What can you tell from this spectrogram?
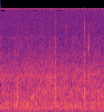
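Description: Mud pot bubbling: faint, irregular soft plops of thick mud. A single sharp click about a second in.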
